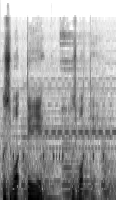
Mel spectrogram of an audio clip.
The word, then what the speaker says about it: złoty: Złoty. You gotta get back into the throat on that one.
